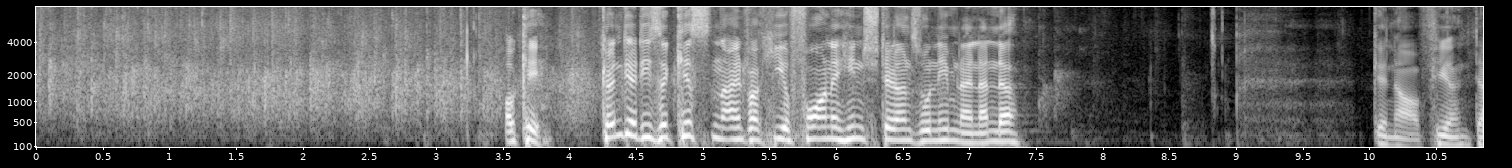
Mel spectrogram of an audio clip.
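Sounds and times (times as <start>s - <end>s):
audience applause: 0.0s - 6.0s
speech: 3.5s - 7.5s, 10.0s - 10.8s.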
